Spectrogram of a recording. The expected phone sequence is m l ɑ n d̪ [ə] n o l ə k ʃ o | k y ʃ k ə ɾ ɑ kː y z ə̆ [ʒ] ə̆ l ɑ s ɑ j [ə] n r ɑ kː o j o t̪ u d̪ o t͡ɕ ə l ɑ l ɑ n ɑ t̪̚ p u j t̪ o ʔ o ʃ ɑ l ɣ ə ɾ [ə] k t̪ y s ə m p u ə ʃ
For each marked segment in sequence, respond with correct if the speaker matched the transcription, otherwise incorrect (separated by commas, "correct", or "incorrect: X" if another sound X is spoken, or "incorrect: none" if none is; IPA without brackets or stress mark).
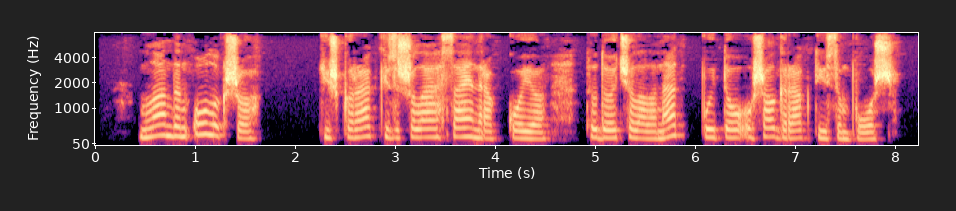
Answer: correct, incorrect: ʃ, correct, incorrect: ɑ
